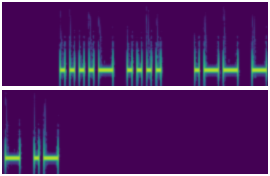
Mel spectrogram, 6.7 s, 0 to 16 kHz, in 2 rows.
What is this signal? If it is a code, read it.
Morse code, heard as a keyed tone, about 20 wpm, 700 Hz. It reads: 4H WMA
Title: Winter Field Day Exchanges Encore 20wpm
